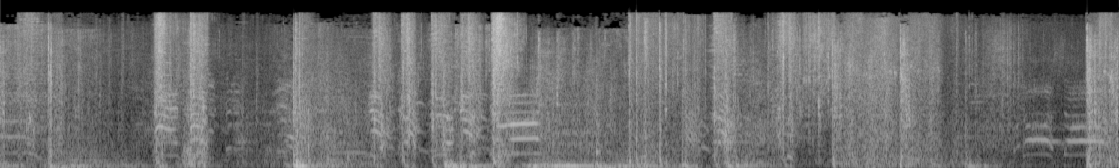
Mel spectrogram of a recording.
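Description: Swords clash and slash in quick, sharp strikes.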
